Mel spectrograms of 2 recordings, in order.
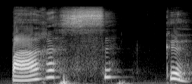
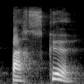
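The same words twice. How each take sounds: First: "parce" drawn out, then a separate "que"; slow split drill of "parce que"; repeat-after-me syllables. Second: "parce que" run together; connected model of "parce que"; repeat-after-me whole word. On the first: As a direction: stretch "parce" and pause before "que". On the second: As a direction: say "parce que" in one quick piece. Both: Shown as a demonstration. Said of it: "Repetid conmigo".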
